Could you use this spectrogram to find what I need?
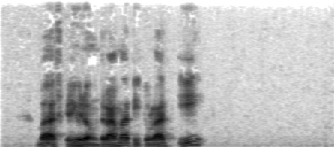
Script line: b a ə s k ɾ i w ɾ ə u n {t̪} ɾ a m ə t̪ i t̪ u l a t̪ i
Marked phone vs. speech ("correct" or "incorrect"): incorrect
